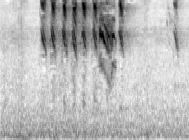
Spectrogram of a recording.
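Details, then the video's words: A female papa-capim seedeater calling, used to stimulate males to sing: a quick run of about eight high, thin chirps in one second, with one lone chirp a moment later. "fêmea de papa capim chamando"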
